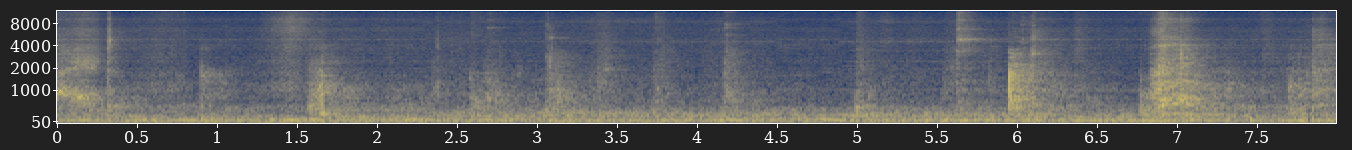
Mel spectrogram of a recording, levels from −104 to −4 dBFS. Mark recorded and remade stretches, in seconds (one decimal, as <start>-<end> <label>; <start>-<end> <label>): 0.0-2.3 remade; 2.3-4.5 recorded; 4.5-4.9 remade; 4.9-6.1 recorded; 6.1-8.0 remade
